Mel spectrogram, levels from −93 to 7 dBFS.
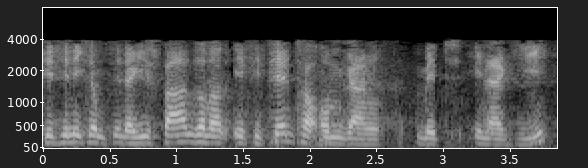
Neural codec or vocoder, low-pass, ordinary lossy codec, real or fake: none; 7.2 kHz; AAC, 16 kbps; real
